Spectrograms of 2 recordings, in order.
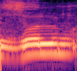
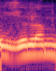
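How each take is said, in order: First: ظلم as one syllable "zulm"; correct pronunciation. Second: ظلم as two syllables "zu-lam"; common mispronunciation. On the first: Teacher giving the original reading, ظلم as "zulm". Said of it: "اصل میں اس کا تلفظ ہے". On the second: Teacher quoting how some people read it, ظلم as "zu-lam". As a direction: say ظلم with an added vowel, "zulam". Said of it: "بعض لوگ اس کو ظلم پڑھتے ہیں". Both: Shown as a demonstration.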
